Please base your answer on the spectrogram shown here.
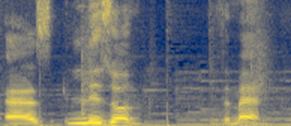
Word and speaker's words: les hommes: So, for example, the men was pronounced as les hommes, the men. The S is activated and changes to Z.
